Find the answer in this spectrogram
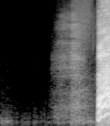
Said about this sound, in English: I got a sneeze.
